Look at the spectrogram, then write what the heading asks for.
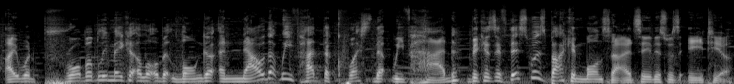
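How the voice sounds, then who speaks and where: A young man doing casual ranking commentary in a slangy, blunt, emphatic way. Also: mid-range voice. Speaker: gaming content creator and streamer.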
